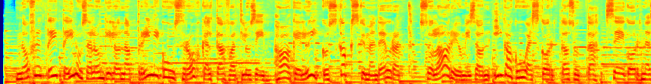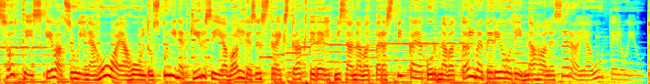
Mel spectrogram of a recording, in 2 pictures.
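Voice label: Estonian, female, narration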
